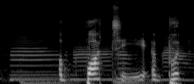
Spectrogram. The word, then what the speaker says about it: butty: A butty, I can't even pronounce it anymore. You cannot say that word in American English. It sounds so bad. A buddy. Like, it sounds like buddy, B-U-D-D-Y.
